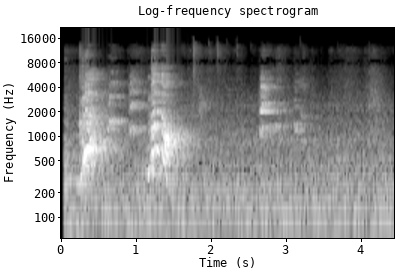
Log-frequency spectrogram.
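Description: Small mixed-breed dog barking: two sharp barks in the first second and a half, then a shorter, softer one near three seconds.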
